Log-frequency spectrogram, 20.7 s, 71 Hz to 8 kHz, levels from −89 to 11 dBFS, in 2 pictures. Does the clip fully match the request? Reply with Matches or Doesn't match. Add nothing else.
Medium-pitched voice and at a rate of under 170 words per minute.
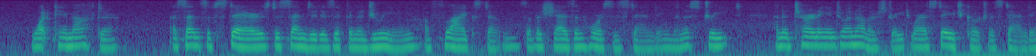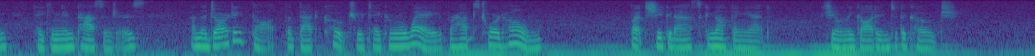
Doesn't match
